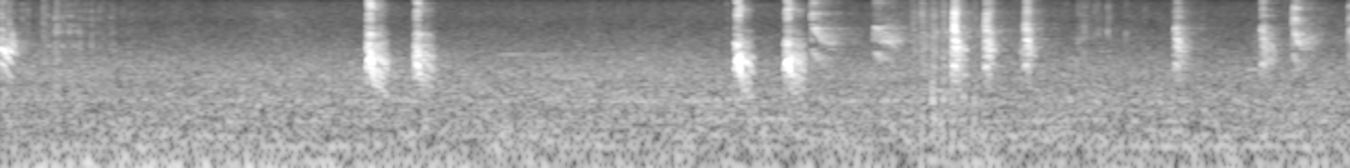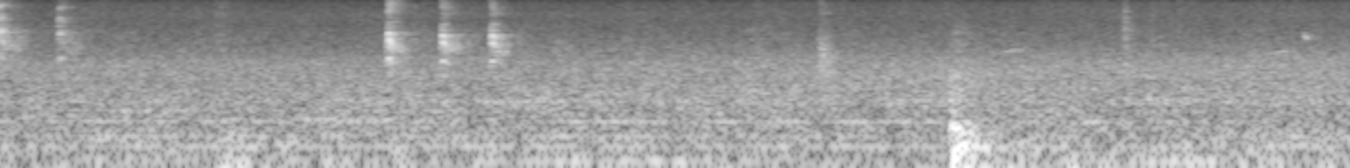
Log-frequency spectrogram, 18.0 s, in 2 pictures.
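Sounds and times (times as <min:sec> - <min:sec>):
birds calling in sharp notes: 0:04.9 - 0:07.0.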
